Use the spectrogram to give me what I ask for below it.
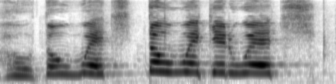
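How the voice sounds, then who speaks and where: A woman's voice: sits high, slow. A teenage girl playing a devoted, emotional tin man in a stage play, earnest and theatrical, on a noisy recording. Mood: urgent. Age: teens. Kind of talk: high school stage play acting.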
